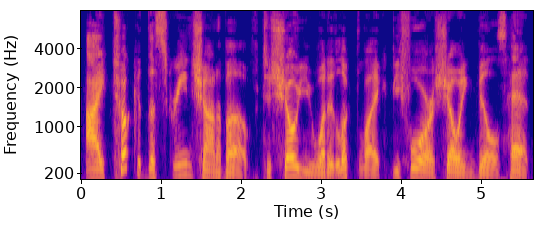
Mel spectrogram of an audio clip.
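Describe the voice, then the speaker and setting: A man co-hosting a podcast, reading a story aloud and chatting in a relaxed, teasing way. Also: medium pitch, measured pace, no room sound. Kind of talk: casual chat and story reading. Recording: dry close sound.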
